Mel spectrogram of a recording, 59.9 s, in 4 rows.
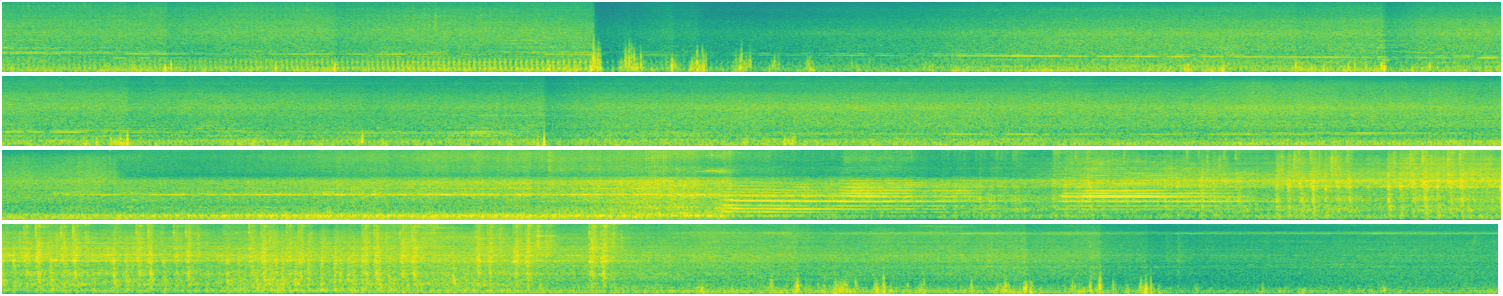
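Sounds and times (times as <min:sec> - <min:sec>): train horn blasts: 0:00.0 - 0:06.4, 0:30.5 - 0:42.8
diesel locomotive rumble: 0:00.0 - 0:59.9
train wheels clattering over rail joints: 0:42.0 - 0:52.2.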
